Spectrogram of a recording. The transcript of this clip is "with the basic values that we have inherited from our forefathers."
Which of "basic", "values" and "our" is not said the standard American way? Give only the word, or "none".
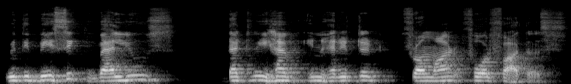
none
